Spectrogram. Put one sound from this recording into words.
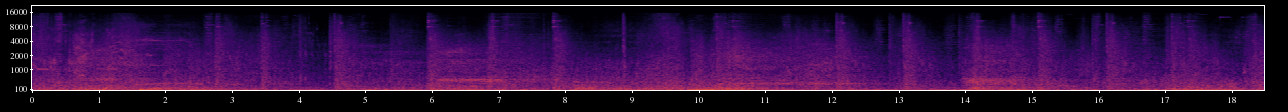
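Magic blasts crack and boom in quick bursts.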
